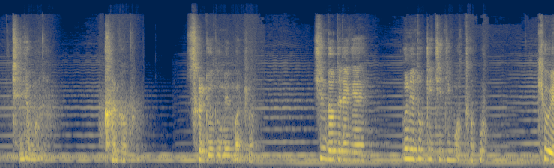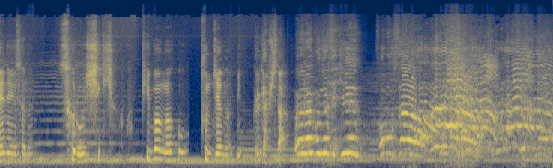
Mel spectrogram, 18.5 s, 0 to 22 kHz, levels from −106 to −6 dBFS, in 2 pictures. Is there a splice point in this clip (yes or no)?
no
